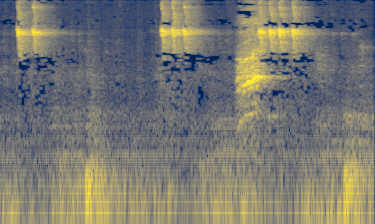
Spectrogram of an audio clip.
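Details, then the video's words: Blue-crowned hanging parrot, used as a tutor recording for songbirds: two short piercing high trills and then a longer, harsher, buzzier chattering note sweeping down in pitch. "MASTERAN SUARA BURUNG SERINDIT"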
